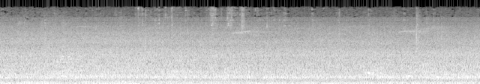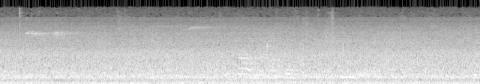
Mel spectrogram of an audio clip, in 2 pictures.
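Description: Steady city street ambience: a low rumble of traffic with indistinct distant voices and a few faint high chirps.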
